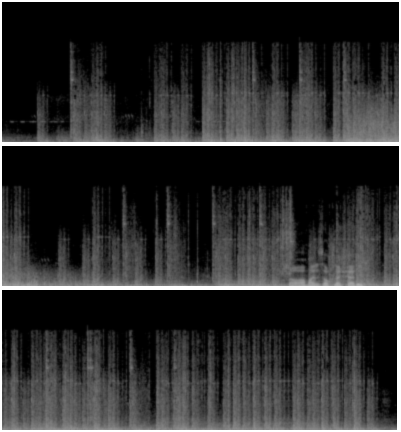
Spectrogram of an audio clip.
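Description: A rifle fires rapid, sharp shots.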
